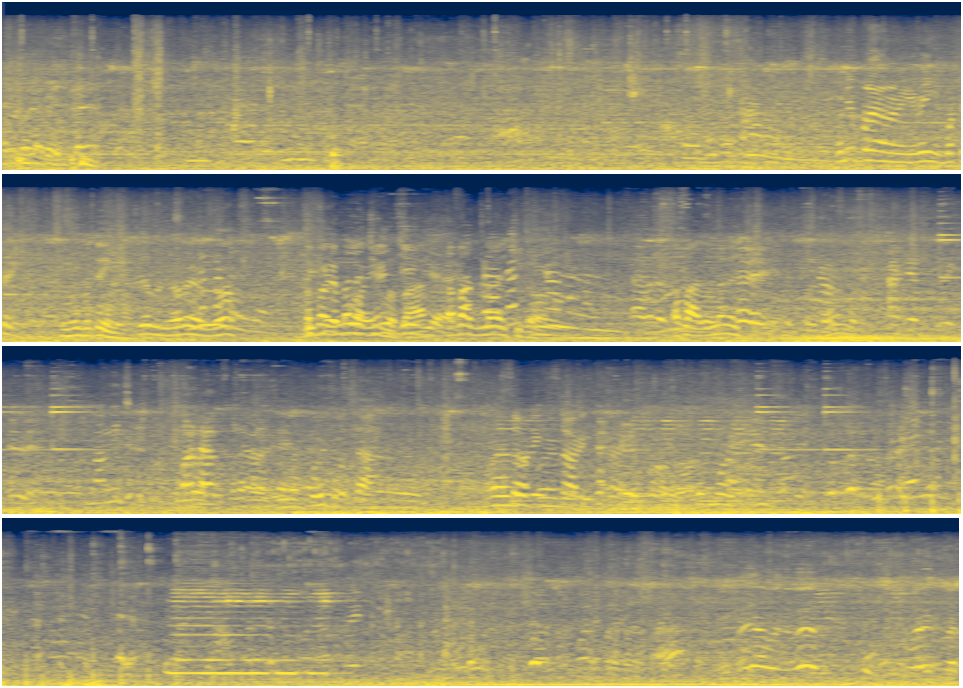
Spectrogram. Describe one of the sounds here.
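Several men and women talk and call out nearby, outdoors.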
